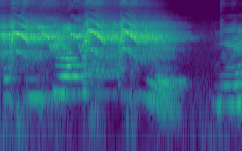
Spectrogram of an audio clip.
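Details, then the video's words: Rose-ringed parakeets, kept as pets and playing outside the cage: a loud, harsh, chattering run of raspy, speech-like squawks over about a second and a half, then a brief pause and another rough note. "RINGNECK PARROT SOUND | سبز طوطوں کی باتیں"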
